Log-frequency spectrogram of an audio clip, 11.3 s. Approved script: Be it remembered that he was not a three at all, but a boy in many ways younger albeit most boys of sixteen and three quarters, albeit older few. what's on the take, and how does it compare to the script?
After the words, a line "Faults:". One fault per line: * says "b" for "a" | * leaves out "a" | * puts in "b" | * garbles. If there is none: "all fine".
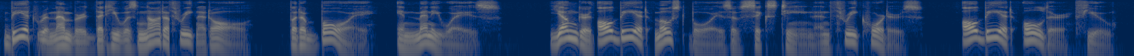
Be it remembered that he was not a three at all, but a boy in many ways younger albeit most boys of sixteen and three quarters, albeit older few.
Faults:
all fine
